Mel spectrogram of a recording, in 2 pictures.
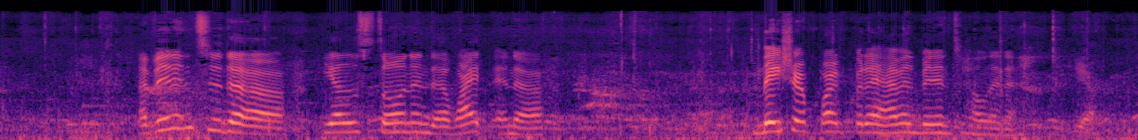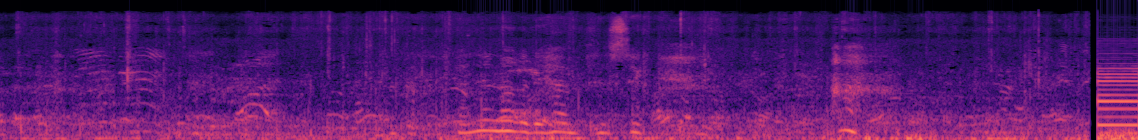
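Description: A young woman talks close by, chatting lively.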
